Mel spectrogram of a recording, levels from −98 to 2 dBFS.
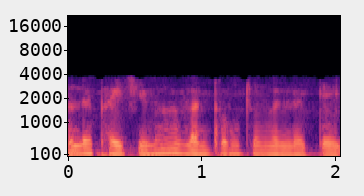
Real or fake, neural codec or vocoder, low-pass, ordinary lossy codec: fake; codec, 44.1 kHz, 2.6 kbps, SNAC; 3.6 kHz; MP3, 24 kbps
